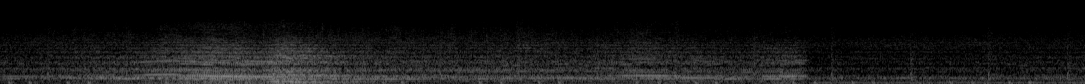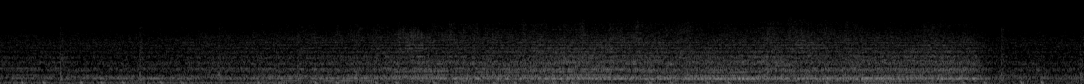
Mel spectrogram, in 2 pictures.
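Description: Race truck engines rise and fall in pitch as trucks pass close by.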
